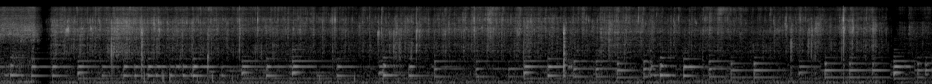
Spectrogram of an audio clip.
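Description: Eggplant slices frying in vegetable oil in a kadai: a steady sizzle with many small crackles. A light melody of background music plays under it.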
